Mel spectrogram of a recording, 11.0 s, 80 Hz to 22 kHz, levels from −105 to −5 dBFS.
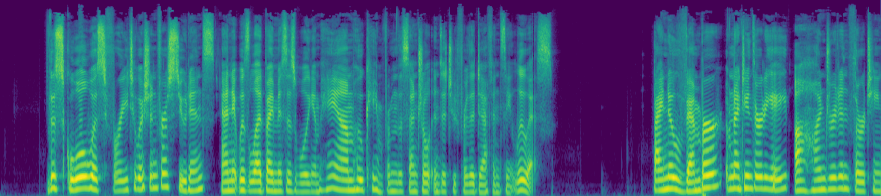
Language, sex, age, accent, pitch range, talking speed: English, female, 30-49, American, 165-210 Hz, 170 wpm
